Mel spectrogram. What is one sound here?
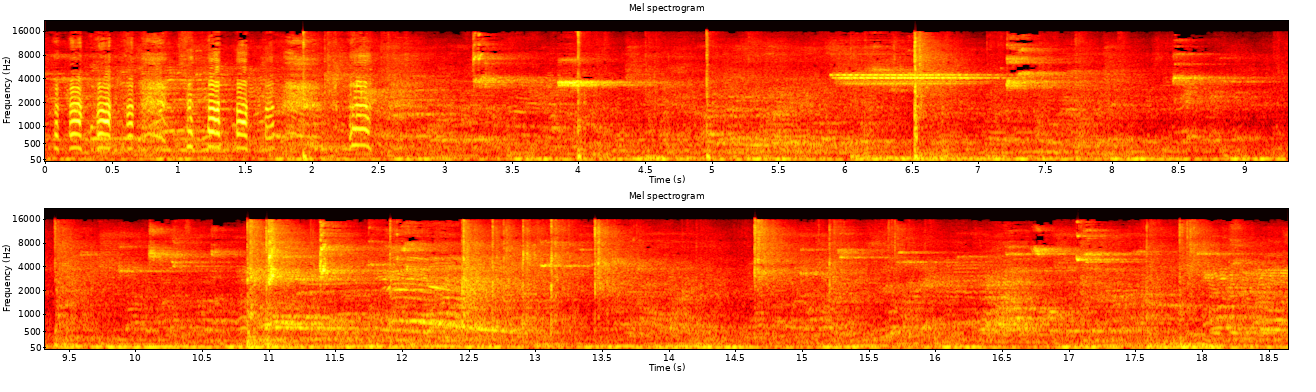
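A volleyball is struck and bounces in a large echoing gym.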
